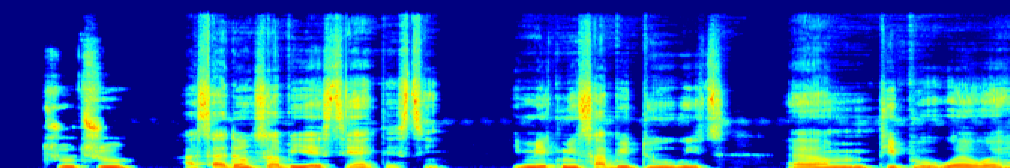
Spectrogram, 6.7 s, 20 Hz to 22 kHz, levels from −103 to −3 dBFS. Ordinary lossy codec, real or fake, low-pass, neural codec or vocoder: none; real; none; none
